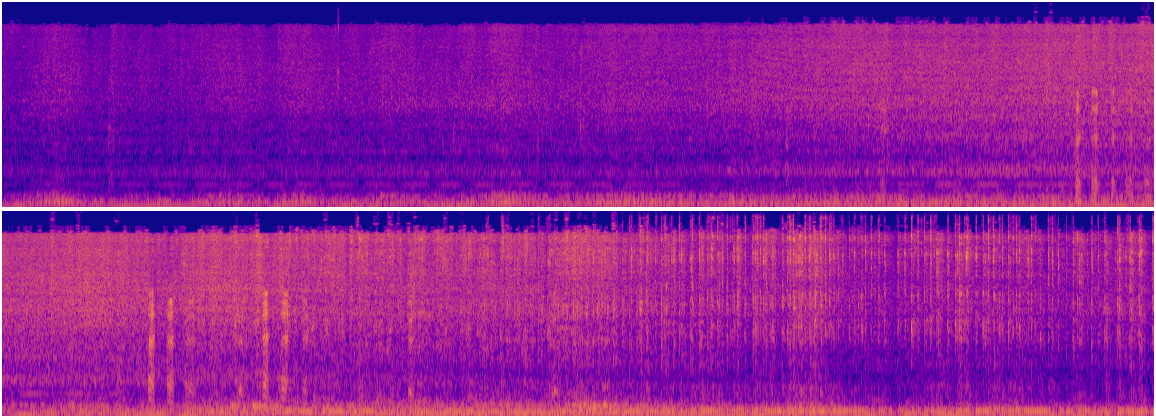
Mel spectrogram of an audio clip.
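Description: A modified car engine fitted with a big cam revs and rumbles steadily up close, a deep loping idle swelling into louder revving, with people talking nearby.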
